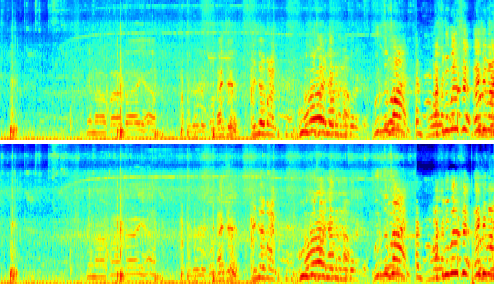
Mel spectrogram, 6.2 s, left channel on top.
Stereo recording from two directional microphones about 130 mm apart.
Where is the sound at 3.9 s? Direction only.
25° left (ahead or behind).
